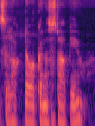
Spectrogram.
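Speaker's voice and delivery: soft, in-character stage half-whisper. Playing Nina, asking another character about a locked door: half-whispering in character. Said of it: "Nina whispers".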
